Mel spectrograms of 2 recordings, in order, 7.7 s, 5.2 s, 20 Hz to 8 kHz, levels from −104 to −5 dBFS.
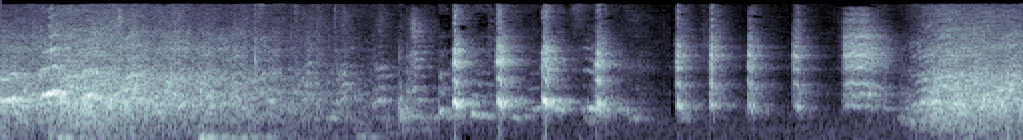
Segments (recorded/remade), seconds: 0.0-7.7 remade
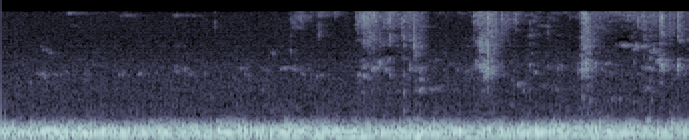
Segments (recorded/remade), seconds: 0.0-0.5 recorded; 0.5-5.2 remade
